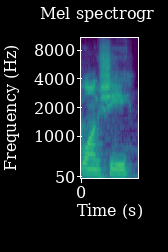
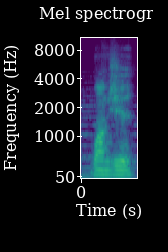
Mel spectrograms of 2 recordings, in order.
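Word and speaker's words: Wang Zhi: It's not Wangxi, you don't pronounce the I, Wangzhi, and Blackbeard's involvement.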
